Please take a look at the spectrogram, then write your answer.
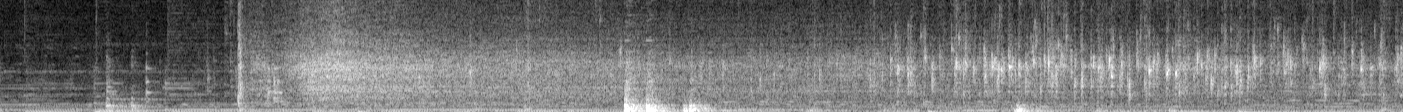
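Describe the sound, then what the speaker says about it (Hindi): Mutton hits hot oil in a karahi, giving a continuous close sizzle and crackle, with metallic clanks and bursts of stirring scattered through the frying. "अब इसमें हम अपना सारा मटन ऐड कर देंगे और इसको फ्राई करेंगे।"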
